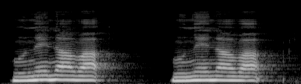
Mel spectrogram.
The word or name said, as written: Munenawa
